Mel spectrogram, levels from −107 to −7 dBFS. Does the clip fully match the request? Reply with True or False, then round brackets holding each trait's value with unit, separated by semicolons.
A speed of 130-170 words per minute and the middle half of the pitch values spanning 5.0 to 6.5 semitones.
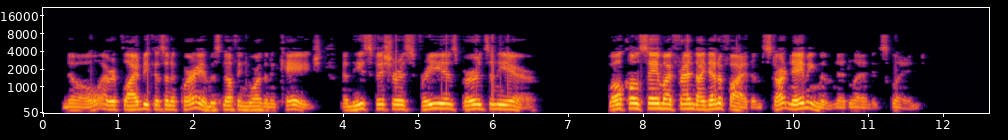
True (165 wpm; 5.4 semitones)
